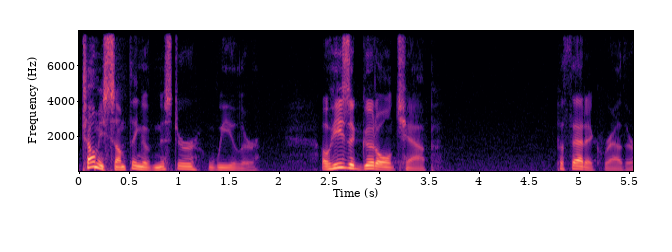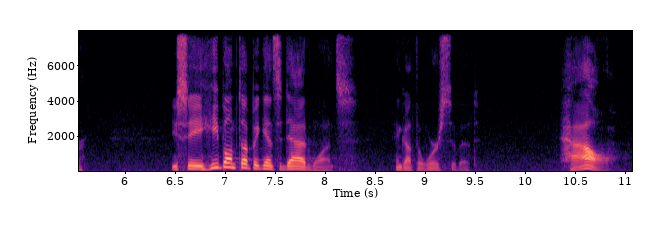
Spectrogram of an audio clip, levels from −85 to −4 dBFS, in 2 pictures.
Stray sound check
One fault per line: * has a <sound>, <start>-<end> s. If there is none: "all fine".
all fine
